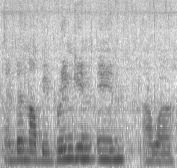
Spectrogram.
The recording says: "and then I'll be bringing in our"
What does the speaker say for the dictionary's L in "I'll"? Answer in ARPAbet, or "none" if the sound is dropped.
L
